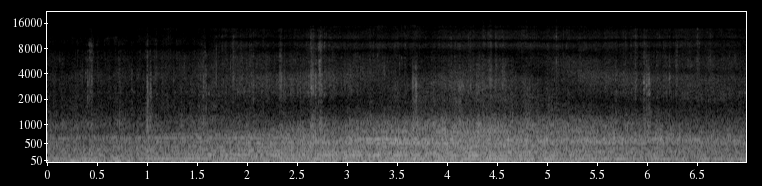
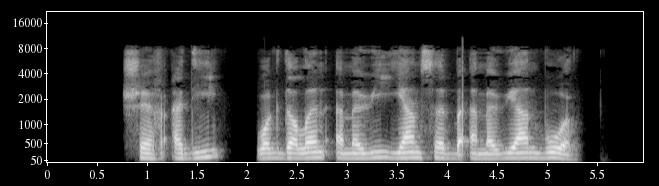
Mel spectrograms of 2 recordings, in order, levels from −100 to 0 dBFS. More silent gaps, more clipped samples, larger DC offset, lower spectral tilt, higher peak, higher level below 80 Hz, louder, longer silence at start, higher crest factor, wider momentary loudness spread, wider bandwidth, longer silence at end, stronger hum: second, none vs 1.84-2.08 s; neither; neither; about the same, -7 dB/octave vs -6 dB/octave; second, -32 dBFS vs 0 dBFS; first, -54 dBFS vs -60 dBFS; second, -47 LUFS vs -16 LUFS; second, 0 s vs 0.75 s; about the same, 14 dB vs 16 dB; about the same, 7 LU vs 9 LU; first, 15.5 kHz vs 8.8 kHz; second, 0 s vs 0.7 s; neither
